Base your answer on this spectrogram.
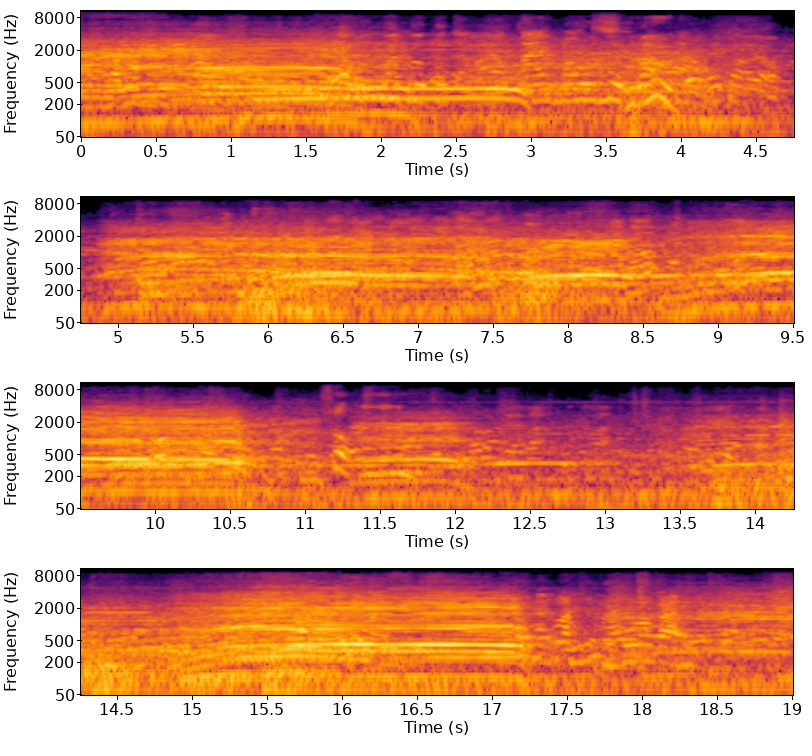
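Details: Fat cattle rampaging and tumbling into a ditch while unloading from a truck; repeated moos come in several bursts, some steady, others broken and wavering, with short dips in between.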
